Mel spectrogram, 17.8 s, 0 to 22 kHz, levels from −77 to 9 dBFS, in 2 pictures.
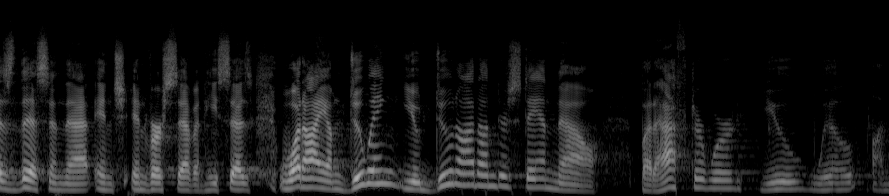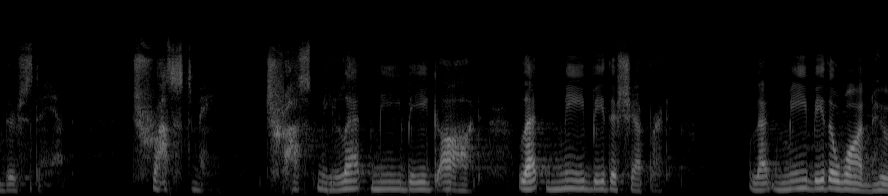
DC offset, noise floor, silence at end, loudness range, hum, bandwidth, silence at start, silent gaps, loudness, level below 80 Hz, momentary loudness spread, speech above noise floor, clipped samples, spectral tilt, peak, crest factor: under 0.1%; -76 dBFS; 0 s; 14 LU; none; 16 kHz; 0 s; none; -35 LUFS; -82 dBFS; 18 LU; 41 dB; under 0.1%; -4 dB/octave; -14 dBFS; 22 dB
